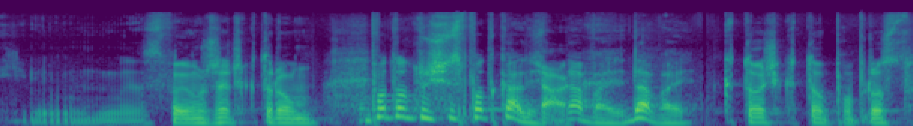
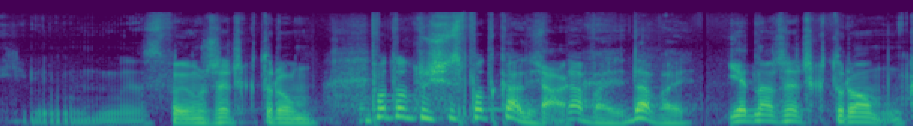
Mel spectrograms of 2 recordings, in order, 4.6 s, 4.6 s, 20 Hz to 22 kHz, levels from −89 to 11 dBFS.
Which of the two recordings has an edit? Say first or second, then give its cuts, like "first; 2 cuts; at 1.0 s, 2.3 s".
first; 1 cut; at 3.5 s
